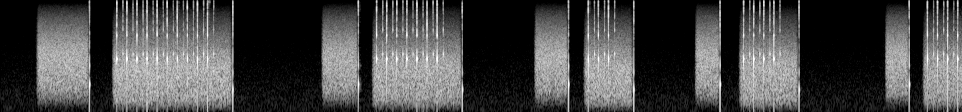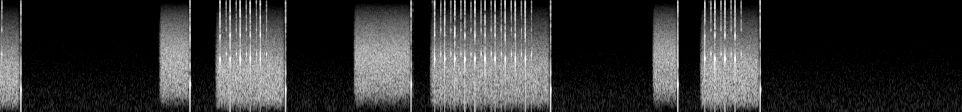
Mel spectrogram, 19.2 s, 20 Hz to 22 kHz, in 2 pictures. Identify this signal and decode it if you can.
Pulse dialling, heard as a rotary dial, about 10 pulses a second. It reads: 0 7 3 4 4 5 0 4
